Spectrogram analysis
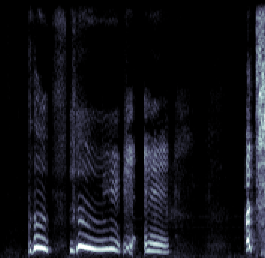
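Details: Baby laughing at mother's sneezing sound: high voiced laughter-like bursts ending in a sharp hissing sneeze-like burst.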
